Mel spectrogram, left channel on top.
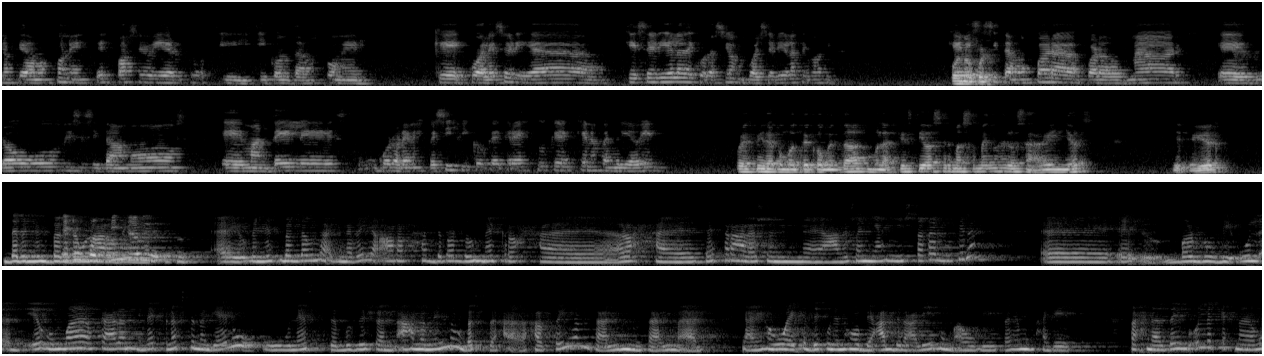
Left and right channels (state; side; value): different; both; correlation 0.00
